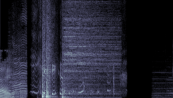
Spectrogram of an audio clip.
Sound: laughter; ba Dum Tss

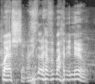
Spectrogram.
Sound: laughter

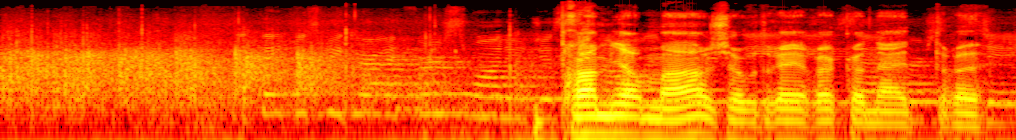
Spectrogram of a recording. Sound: applause

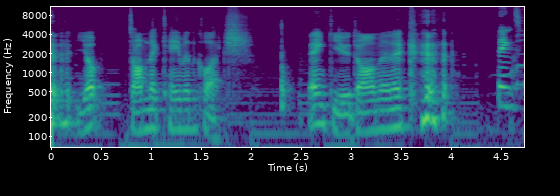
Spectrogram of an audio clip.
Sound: chuckles; chuckles

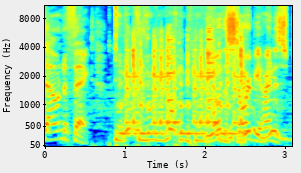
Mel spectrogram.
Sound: imitates sound

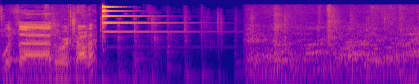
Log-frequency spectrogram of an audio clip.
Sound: bell dings

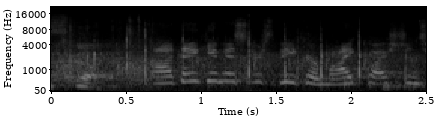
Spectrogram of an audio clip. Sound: applause

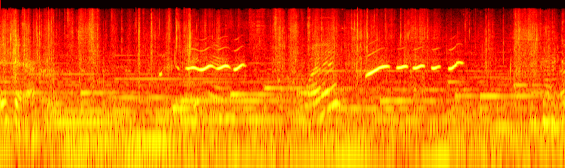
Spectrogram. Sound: whistles

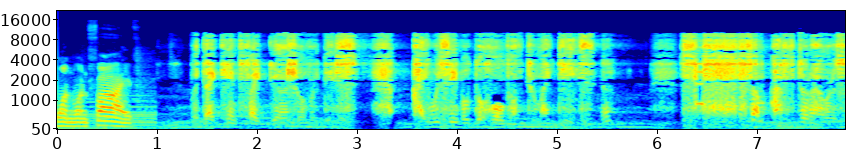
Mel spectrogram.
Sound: static

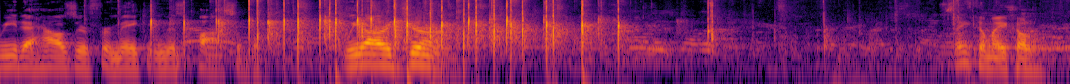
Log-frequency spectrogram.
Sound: applause

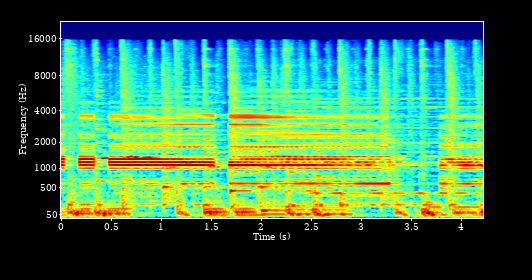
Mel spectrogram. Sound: siren wails

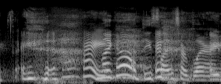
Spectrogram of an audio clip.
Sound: laugh

